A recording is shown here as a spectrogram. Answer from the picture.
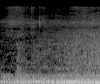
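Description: A low, steady rumble that swells gently and holds.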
